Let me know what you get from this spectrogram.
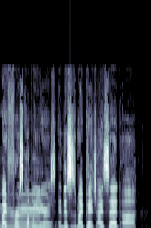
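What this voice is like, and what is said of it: Usual voice. Nothing is said of it.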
